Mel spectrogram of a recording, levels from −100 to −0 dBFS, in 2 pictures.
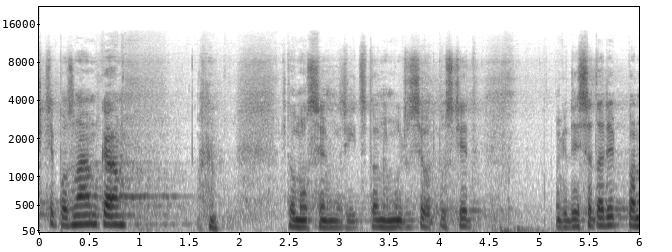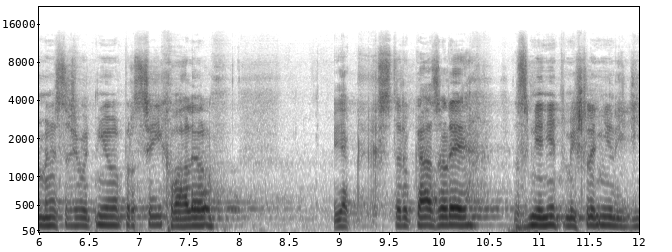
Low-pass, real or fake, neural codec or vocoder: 14.4 kHz; fake; vocoder, 44.1 kHz, 128 mel bands, Pupu-Vocoder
